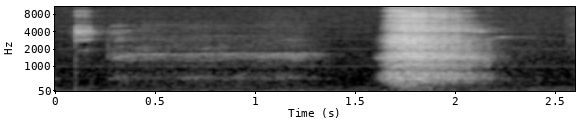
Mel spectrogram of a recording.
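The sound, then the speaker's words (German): A single deep breath drawn in, a broad airy rush lasting under a second, preceded by a faint vocal murmur and quiet room tone. “tiefer Atemzug”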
